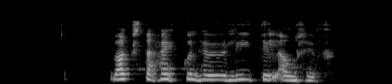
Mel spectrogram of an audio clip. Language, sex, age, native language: Icelandic, female, 60-69, Icelandic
